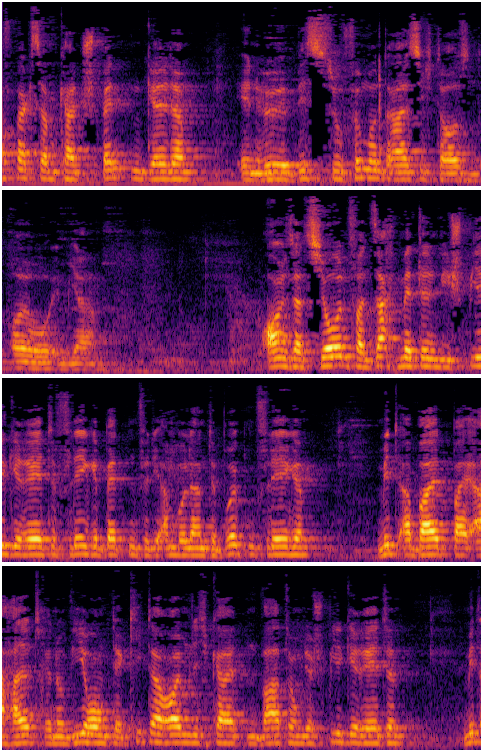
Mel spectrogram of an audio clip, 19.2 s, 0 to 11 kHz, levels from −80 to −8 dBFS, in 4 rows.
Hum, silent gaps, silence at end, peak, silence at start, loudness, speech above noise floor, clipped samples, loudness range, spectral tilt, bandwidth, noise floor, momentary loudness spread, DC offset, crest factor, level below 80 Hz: none; none; 0 s; -2 dBFS; 0 s; -22 LUFS; 24 dB; under 0.1%; 5 LU; -5.5 dB/octave; 10 kHz; -45 dBFS; 11 LU; under 0.1%; 20 dB; -52 dBFS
